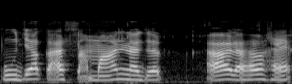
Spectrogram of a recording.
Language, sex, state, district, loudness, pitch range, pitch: Hindi, female, Himachal Pradesh, Shimla, -16 LUFS, 210-230 Hz, 225 Hz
